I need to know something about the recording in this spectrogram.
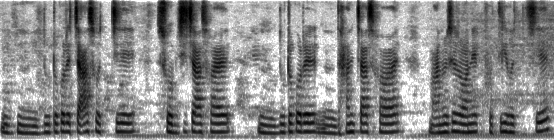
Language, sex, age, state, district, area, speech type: Bengali, female, 60+, West Bengal, Darjeeling, rural, spontaneous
